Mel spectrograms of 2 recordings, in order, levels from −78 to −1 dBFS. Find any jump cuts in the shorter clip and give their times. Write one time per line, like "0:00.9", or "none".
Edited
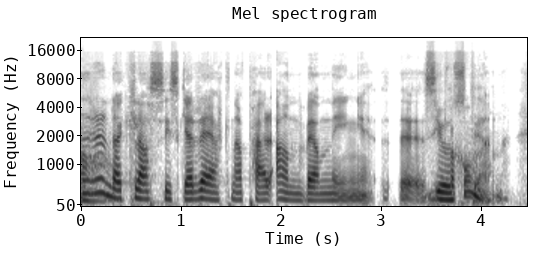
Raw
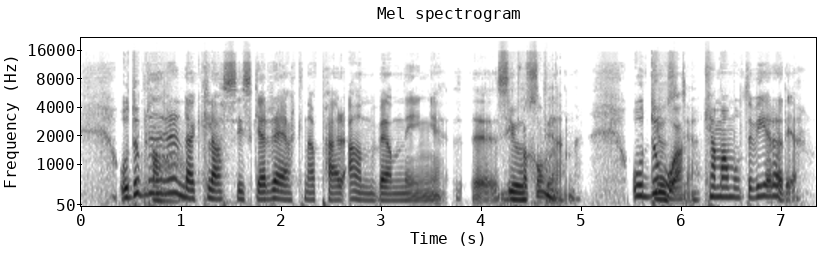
none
